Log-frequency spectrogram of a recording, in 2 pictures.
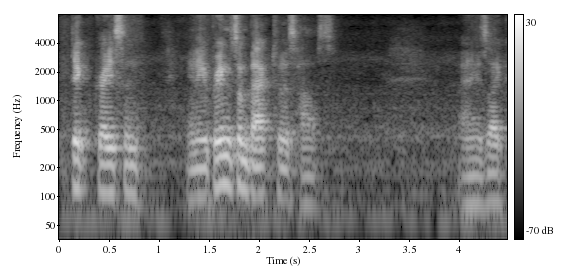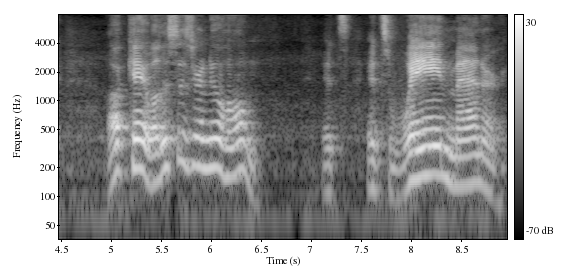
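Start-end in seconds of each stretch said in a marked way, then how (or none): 5.0-9.0 welcoming host. Retold or imitated. Bruce welcomes boy home.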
